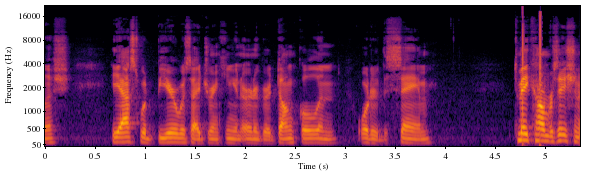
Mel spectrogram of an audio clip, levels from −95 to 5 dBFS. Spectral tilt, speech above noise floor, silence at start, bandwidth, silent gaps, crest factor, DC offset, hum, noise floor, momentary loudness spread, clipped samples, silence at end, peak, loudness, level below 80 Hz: -3.5 dB/octave; 43 dB; 0 s; 16 kHz; none; 24 dB; under 0.1%; none; -66 dBFS; 14 LU; under 0.1%; 0 s; 0 dBFS; -22 LUFS; -60 dBFS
